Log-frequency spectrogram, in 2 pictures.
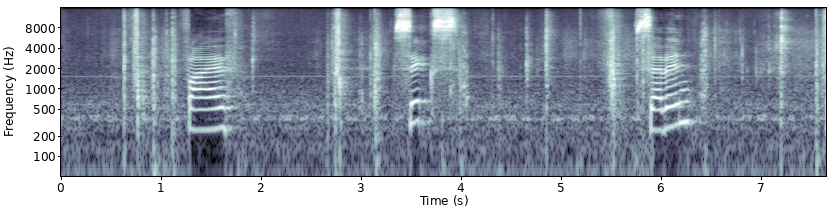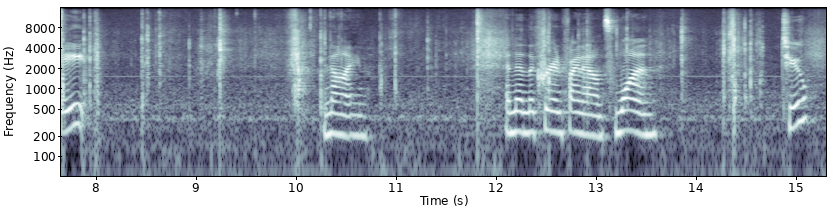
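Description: Cards flick and snap as they are shuffled.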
